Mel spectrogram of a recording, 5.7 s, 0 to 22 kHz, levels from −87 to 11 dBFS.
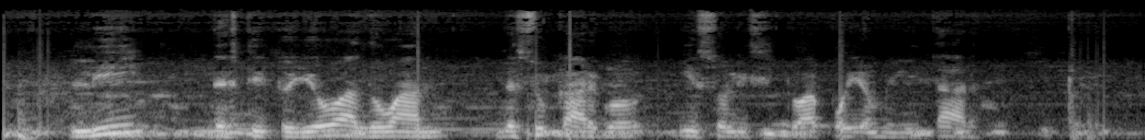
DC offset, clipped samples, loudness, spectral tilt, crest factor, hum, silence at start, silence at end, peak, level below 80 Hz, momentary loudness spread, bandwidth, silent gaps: under 0.1%; under 0.1%; -17 LUFS; -8 dB/octave; 16 dB; none; 0 s; 0.05 s; 0 dBFS; -44 dBFS; 14 LU; 16.5 kHz; none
